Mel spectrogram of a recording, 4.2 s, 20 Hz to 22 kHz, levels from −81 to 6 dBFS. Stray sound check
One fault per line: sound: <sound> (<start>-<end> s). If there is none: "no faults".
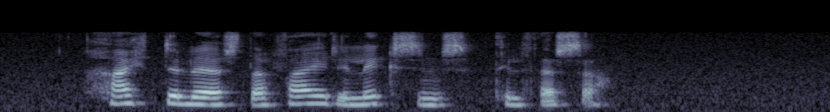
no faults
